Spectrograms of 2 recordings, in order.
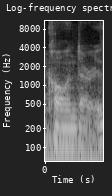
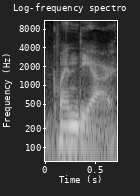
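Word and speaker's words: cuendillar: Yeah, the Kolendor. Or not Kolendor. The Quendiar. Quendiar, thank you.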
